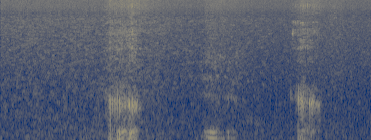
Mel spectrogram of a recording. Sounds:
Sniff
